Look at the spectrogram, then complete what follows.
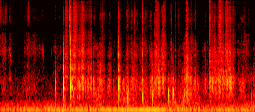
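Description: Coarse, gritty succulent potting mix scraping and rattling as it is scooped and tipped from a plastic scoop into a small pot, with scattered light clicks of grit, over a steady low hum.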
